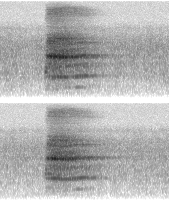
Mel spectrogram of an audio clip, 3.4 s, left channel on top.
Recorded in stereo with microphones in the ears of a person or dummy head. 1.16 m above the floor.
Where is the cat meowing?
20° left (ahead or behind), 1.0 m.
